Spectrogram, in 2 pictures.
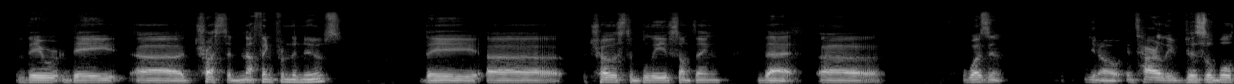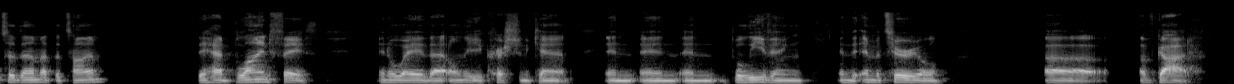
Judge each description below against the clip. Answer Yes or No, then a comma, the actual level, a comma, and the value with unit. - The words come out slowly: Yes, slow, 120 wpm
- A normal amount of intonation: No, narrow, 2.3 semitones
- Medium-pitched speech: No, low, 100 Hz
